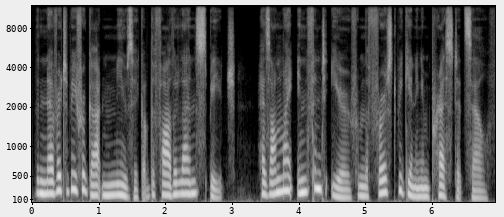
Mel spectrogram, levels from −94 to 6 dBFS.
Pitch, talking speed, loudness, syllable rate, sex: 185 Hz, 180 wpm, -16 LUFS, 5.2 syllables/s, female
